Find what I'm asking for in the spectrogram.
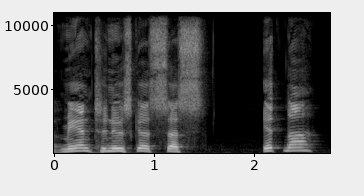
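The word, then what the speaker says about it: Matanuska-Susitna: Mantanuska, Mantanuska, Shushita, uh, Mantanuska, Susitna, Borough. Man, man, Manatuska, Susitna, Borough.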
